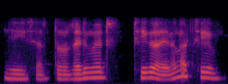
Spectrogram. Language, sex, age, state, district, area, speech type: Hindi, male, 45-60, Rajasthan, Jodhpur, rural, conversation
